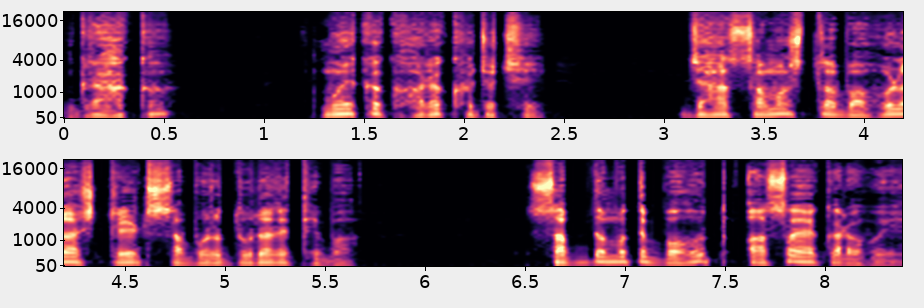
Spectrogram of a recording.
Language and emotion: Odia, fearful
